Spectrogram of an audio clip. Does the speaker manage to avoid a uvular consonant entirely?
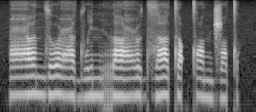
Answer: yes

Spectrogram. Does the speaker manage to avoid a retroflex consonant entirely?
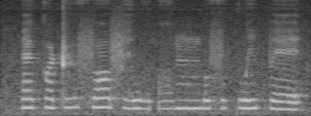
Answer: no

